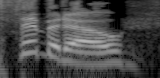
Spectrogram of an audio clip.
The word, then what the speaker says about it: Thibodeau: fibbin oh he says Thibodeaux is shortened to Tibbs because in French you typically don't pronounce the H but then why isn't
